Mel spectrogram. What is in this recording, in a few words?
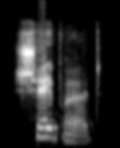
"shepherd", Indian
